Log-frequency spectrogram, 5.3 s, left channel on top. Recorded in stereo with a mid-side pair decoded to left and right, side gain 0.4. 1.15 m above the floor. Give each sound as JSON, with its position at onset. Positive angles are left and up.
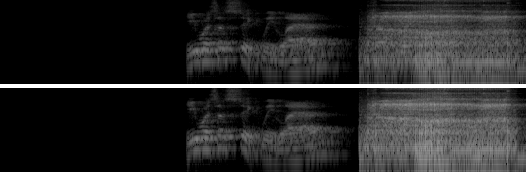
{"t": 1.9, "sound": "a man speaking", "azimuth_deg": -25, "distance_m": 4.5}
{"t": 3.6, "sound": "snoring", "azimuth_deg": -65, "distance_m": 0.8}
